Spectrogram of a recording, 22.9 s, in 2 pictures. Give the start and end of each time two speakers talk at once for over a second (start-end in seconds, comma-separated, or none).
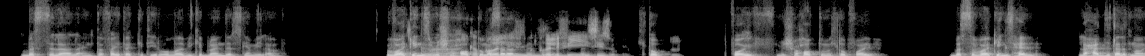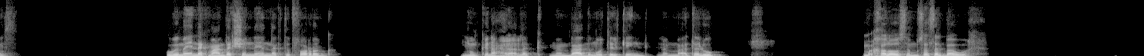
4.2-6.0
